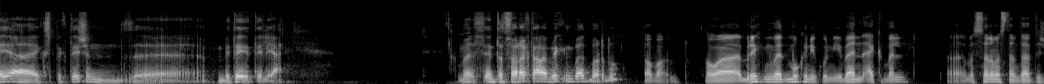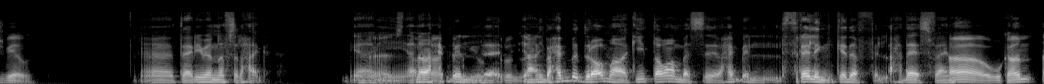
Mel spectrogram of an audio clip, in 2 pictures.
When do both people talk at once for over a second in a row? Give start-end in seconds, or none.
14.0-16.0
